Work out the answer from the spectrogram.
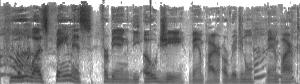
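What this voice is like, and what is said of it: Usual voice. Nothing is said of it.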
